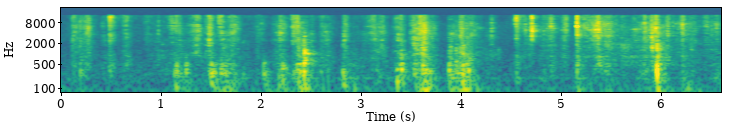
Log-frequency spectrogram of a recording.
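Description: Paper rustles and crinkles close by as hands fold it.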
